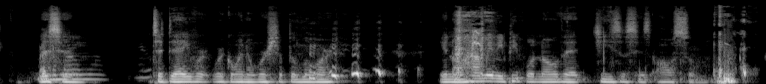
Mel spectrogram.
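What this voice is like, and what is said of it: Impression of a worship leader. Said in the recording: “my Spring Arbor impression”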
